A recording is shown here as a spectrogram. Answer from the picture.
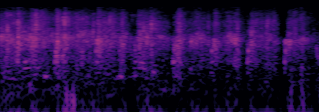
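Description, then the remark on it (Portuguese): An audience at a Portuguese-language church service applauds the Lord for the word of God, dense, steady clapping throughout, a bright crackling wash of many hands with no break, and a faint murmur of voices mixed in. “Você pode aplaudir ao Senhor por ela?”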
